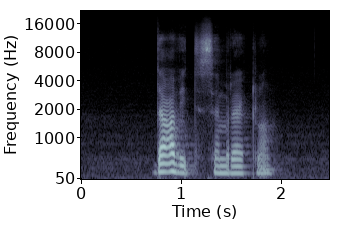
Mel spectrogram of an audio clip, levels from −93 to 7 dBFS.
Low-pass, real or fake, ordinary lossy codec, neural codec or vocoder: 19.8 kHz; fake; none; autoencoder, 48 kHz, 128 numbers a frame, DAC-VAE, trained on Japanese speech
